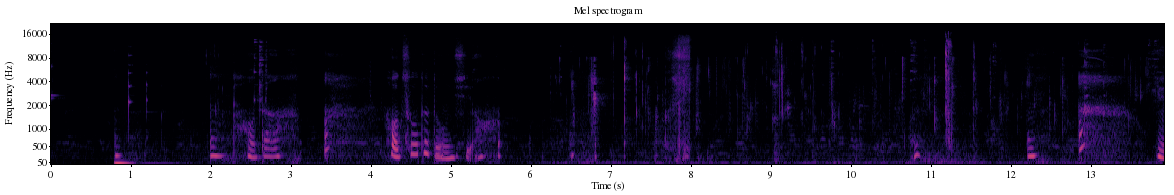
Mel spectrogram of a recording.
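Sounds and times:
speech: 0:02.0 - 0:03.1, 0:04.2 - 0:05.7
person biting and chewing a candied hawthorn skewer: 0:06.2 - 0:13.9.

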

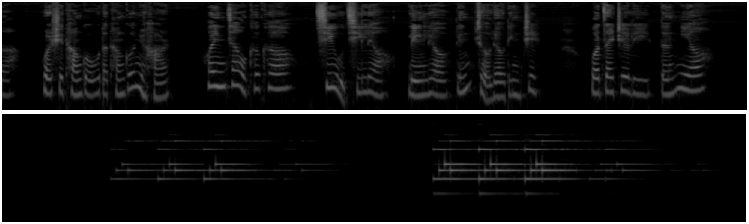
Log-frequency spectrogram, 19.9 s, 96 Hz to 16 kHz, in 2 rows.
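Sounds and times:
speech: 0:00.0 - 0:07.2, 0:07.9 - 0:09.5
phone ringtone for an incoming call: 0:11.4 - 0:14.4, 0:15.7 - 0:19.1.

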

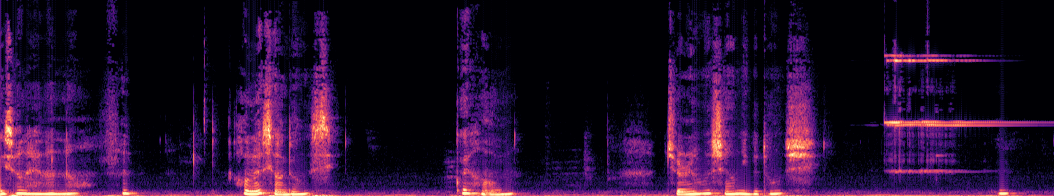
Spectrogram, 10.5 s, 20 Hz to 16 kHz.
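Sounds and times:
speech: 0:00.0 - 0:01.4, 0:02.4 - 0:03.4, 0:04.6 - 0:05.2, 0:06.7 - 0:08.2, 0:10.0 - 0:10.2
small bell on a pink pet collar jingling: 0:08.8 - 0:10.5.

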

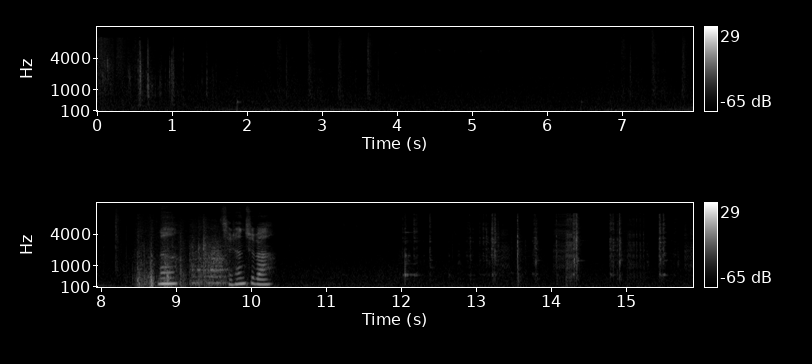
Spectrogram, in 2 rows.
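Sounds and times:
soft footsteps: 0:01.6 - 0:04.0, 0:06.5 - 0:10.1
speech: 0:08.8 - 0:09.1, 0:09.7 - 0:10.4.

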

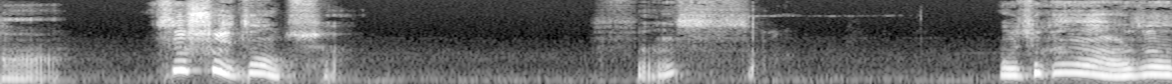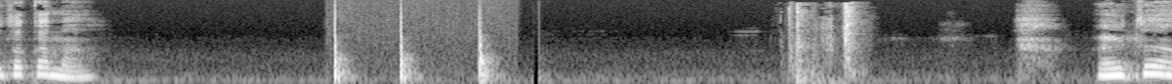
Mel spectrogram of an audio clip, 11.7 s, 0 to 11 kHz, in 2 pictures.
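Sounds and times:
speech: 0:00.8 - 0:01.8, 0:03.2 - 0:03.9, 0:05.0 - 0:06.4, 0:11.4 - 0:11.7
sharp knocks on a bedroom door: 0:07.6 - 0:08.4.

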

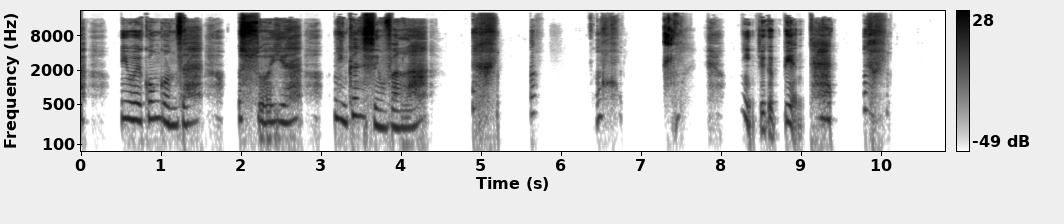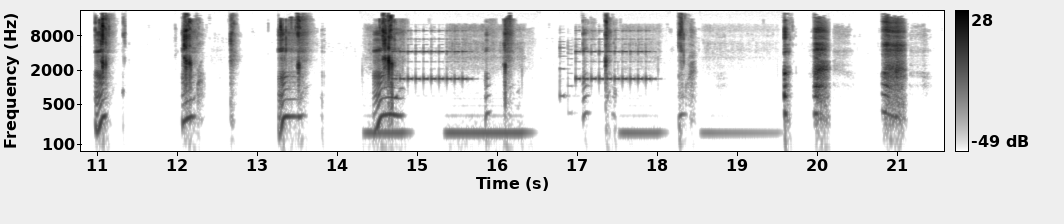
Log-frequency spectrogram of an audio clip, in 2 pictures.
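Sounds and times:
speech: 0:00.5 - 0:05.0, 0:08.3 - 0:10.0, 0:14.4 - 0:16.1
phone with electronic ringtone ringing: 0:14.4 - 0:19.4.

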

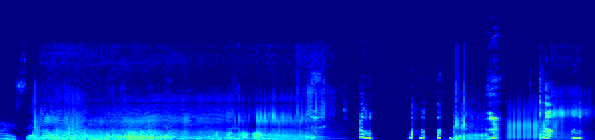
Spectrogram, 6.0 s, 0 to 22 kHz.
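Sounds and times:
long buzzy fart: 0:00.3 - 0:03.6, 0:04.5 - 0:05.9.

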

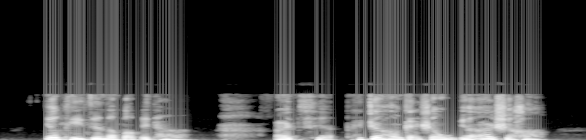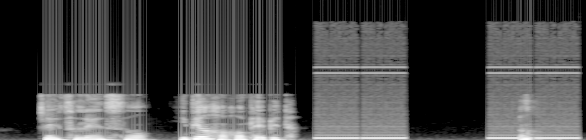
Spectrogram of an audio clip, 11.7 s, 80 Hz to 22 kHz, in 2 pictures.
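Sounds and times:
speech: 0:00.4 - 0:01.9, 0:02.8 - 0:05.5, 0:06.3 - 0:08.9
phone ringing with an incoming call: 0:09.0 - 0:10.0, 0:10.8 - 0:11.7.

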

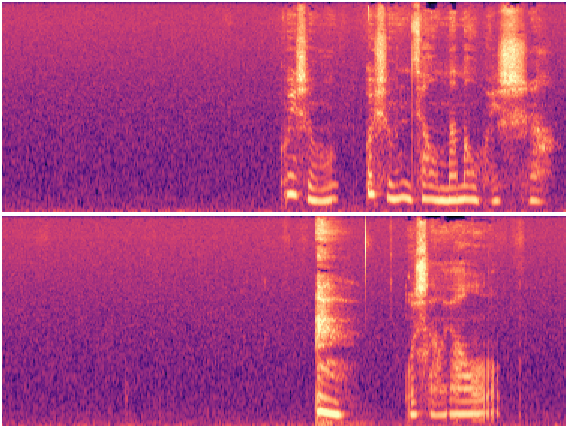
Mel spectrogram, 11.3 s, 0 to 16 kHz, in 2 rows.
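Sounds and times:
speech: 0:02.8 - 0:05.6, 0:09.7 - 0:10.7
short rough throaty cough: 0:08.8 - 0:09.2.

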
